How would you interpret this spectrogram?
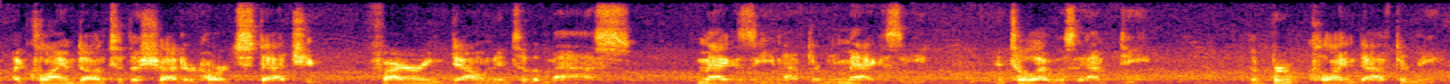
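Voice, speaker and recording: A man's voice: sits low, vocal fry, sharp tone, muffled recording, a little hiss or hum. A man narrating a scripted horror story as a show host, dramatically, in short clipped phrases. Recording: music bed under the voice. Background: music.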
